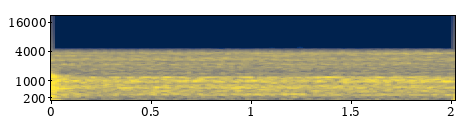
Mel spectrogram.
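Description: Steady hiss with a faint even hum and no other events: the recording's constant background noise.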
